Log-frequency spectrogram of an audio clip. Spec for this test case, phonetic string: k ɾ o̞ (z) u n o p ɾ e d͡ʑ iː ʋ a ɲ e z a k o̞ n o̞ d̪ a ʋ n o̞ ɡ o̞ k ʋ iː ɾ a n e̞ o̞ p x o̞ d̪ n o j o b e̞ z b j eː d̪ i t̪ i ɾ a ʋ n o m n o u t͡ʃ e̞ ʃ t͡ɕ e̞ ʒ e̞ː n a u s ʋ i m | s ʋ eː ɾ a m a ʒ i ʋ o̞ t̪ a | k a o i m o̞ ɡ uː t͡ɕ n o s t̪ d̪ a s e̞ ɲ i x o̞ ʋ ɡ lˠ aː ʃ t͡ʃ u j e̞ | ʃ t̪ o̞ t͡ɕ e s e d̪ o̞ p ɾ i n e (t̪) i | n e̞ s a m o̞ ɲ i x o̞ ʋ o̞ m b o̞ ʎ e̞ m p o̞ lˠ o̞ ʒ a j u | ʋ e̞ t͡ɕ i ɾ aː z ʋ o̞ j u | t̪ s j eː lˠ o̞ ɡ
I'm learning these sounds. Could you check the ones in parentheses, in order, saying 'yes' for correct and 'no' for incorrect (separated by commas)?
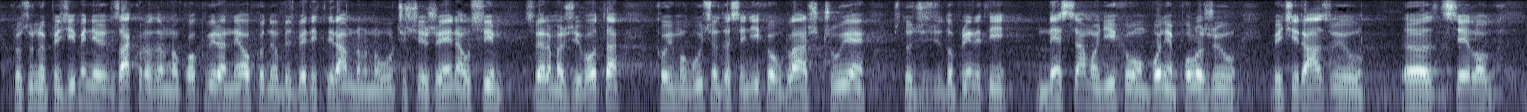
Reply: yes, yes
